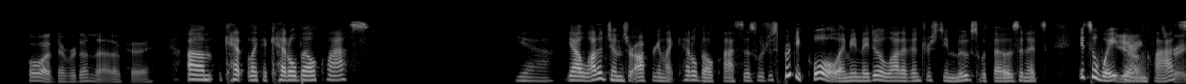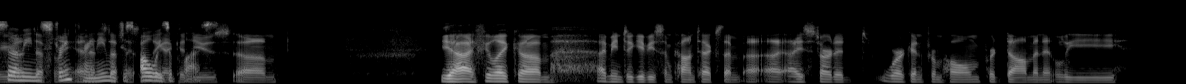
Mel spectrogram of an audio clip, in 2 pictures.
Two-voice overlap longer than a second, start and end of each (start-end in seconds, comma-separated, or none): 11.1-14.0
